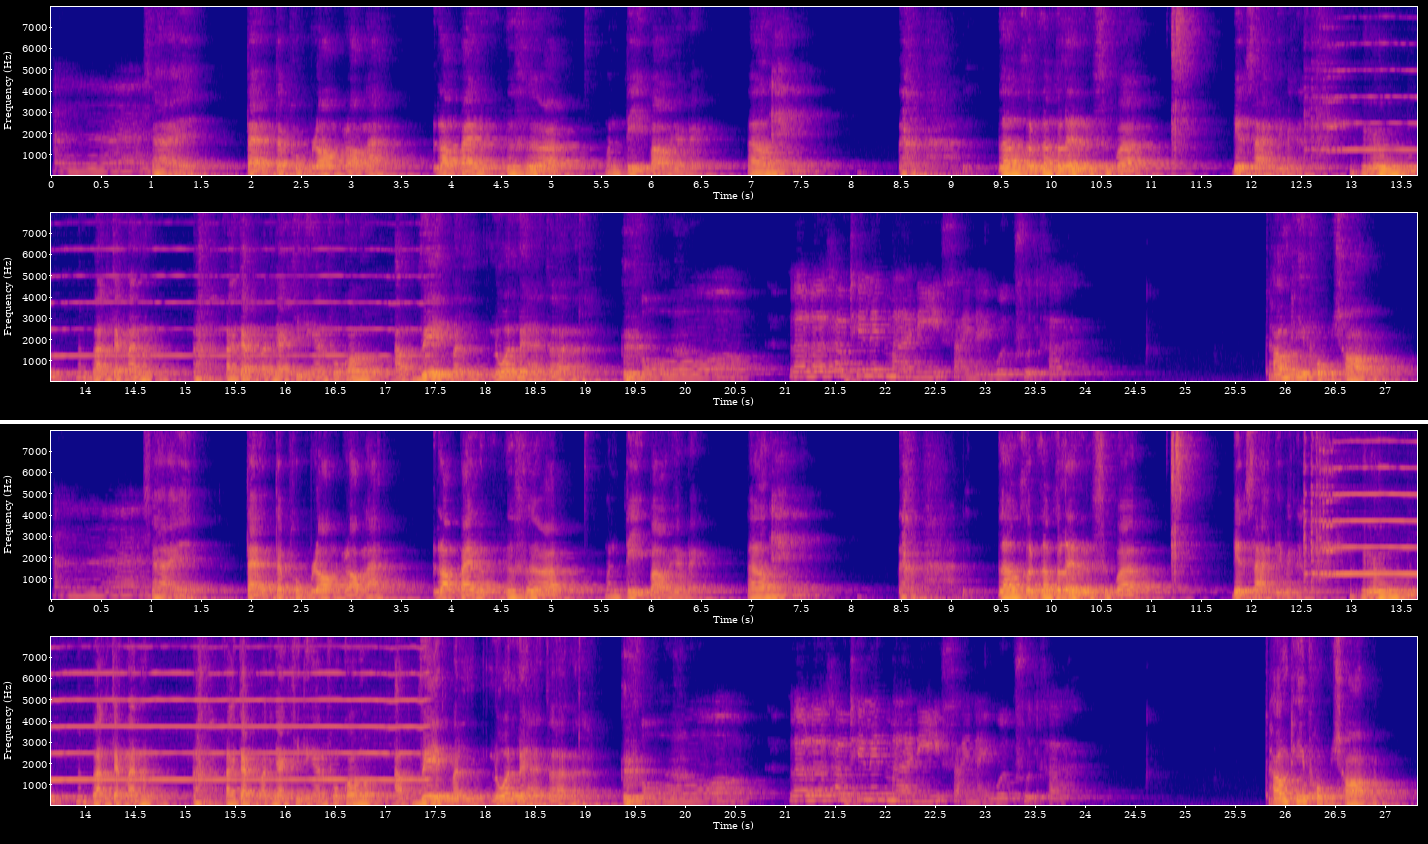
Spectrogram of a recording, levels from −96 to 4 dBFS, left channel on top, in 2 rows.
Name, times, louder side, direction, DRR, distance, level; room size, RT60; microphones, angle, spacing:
voice 1, 0.0-1.0 7.2-7.7 14.4-14.5 19.6-20.6 21.0-23.9, right 1 dB, 5° right, -1 dB, 0.4 m, -39 dB
voice 2, 1.0-1.4 2.0-3.3 3.8-5.1 5.5-6.5 7.0-7.3 8.5-9.0 9.5-10.9 11.2-11.3 11.8-12.8 13.1-14.6 15.1-19.0 19.4-19.6 19.9-20.0 25.8-26.9, right 1 dB, 55° right, 3 dB, 0.7 m, -26 dB
Bowed string instrument, 12.5-17.5, right 10 dB, 90° right, 0.3 m, -36 dB
5.6 x 4.7 x 3.6 m, 1.3 s
head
